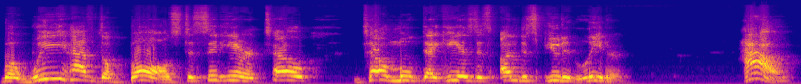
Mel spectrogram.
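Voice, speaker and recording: A man with a high, very animated voice speaks slowly, delivering assertive, argumentative commentary on battle rap straight to his viewers. It's opinionated solo talk, and the recording quality is low.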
